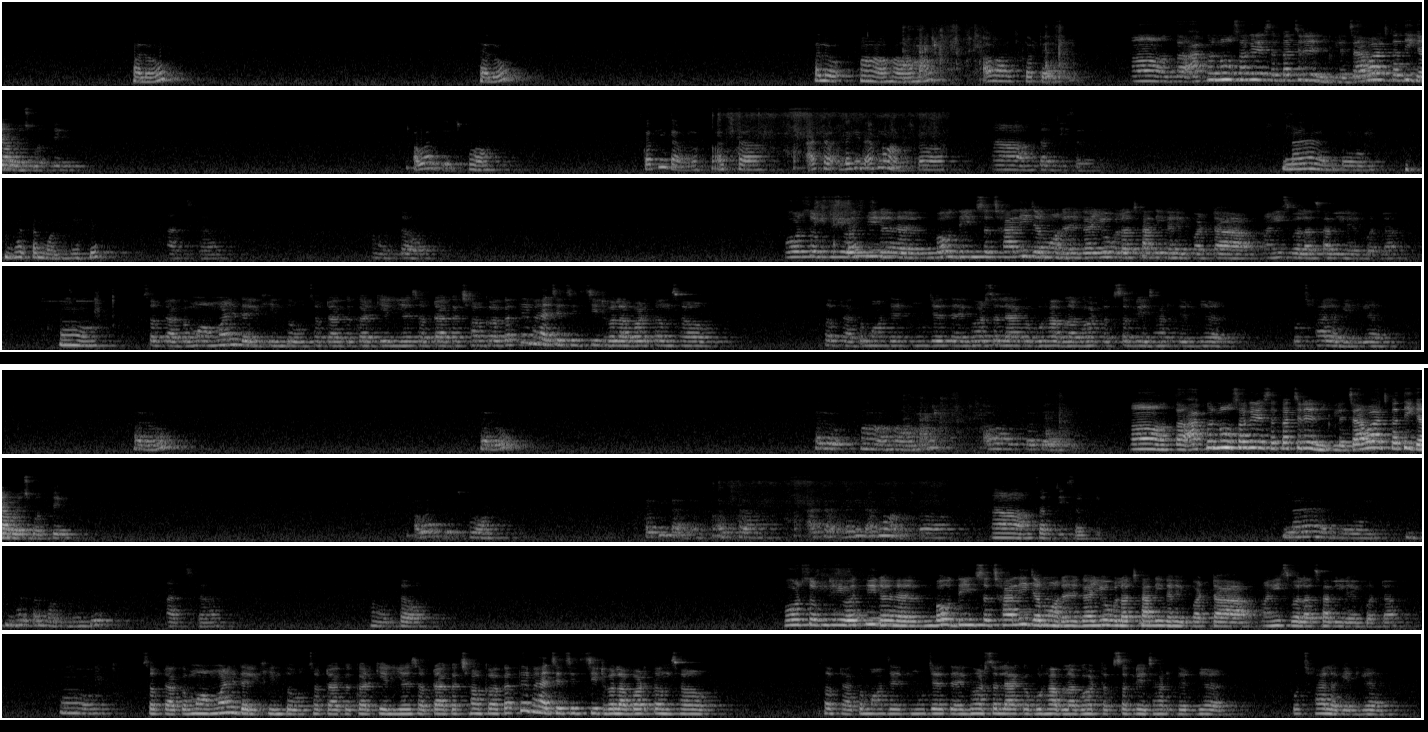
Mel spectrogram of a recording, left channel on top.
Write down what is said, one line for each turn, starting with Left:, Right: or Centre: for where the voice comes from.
Left: हेलो हेलो हेलो हँ हँ हँ आवाज कटे
Right: हँ तऽ एखनो सगरे से कचरे निकलैत छै आवाज कथी के आबै छै ओते
Left: आवाज जाइ छौ कथी के आबेरहै अच्छा अच्छा देखिये आखनै आबे छ‌उ
Right: हँ सब्जी से के
Left: नहि ओ बरतन मजद‌ए छीय
Right: अच्छा हँ तऽ भैर से बुझयौ
Left: छै
Right: अथी रहे बहुत दिन से छाली जमा रहै गाइयो वाला छाली रहै एक बट्टा महिष वला छाली रह एक ब्टा
Left: ओ
Right: सभटाके माँ महि देलखिन तऽ ओ सभटाके करकेेलियै सभटाके छाँकऽ कते भए जा छै चिटचिट वला बर्तन बरतनसब सभटा तऽ माँजैत मूजैत घर से लए क बूढ़ालला घर तक सगरे झाड़ि गेलिये पोछा लगेलियै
